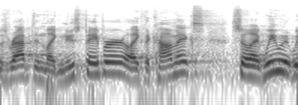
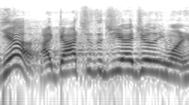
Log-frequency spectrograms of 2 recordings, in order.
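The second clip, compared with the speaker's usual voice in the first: proud and eager; 7 semitones higher than usual. Retold or imitated. Proud giver retelling.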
